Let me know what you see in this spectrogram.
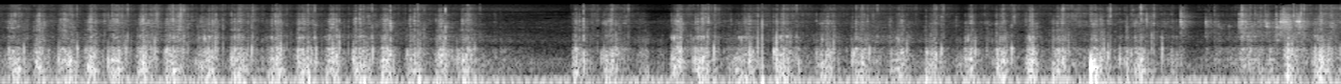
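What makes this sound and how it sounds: A large clear plastic film bag filled with white soft stuffing is squeezed and pressed with fingertips. Its rapid, steady crinkling and soft patter is mostly low and mid in tone, with one sharper crackle near the seventh second.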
